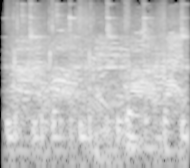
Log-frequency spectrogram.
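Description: Improvised drumming on makeshift objects, a steady beat of about four hits a second, under a crowd of protesters shouting and chanting.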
